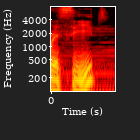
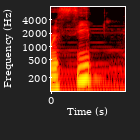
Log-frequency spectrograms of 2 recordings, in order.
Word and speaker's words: receipt: बहुत ज़्यादा लोग इस वर्ड को रिसीप्ट बोलते हैं, यानी वो इसमें पी को भी प्रोनाउंस कर देते हैं, जो कि बहुत गलत है. So, आपको क्या प्रोनाउंस करना है? Could I have a receipt? Receipt. यानी यहाँ पर पी को आप खत्म कर दीजिए, साइलेंट कर दीजिए, ठीक है?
